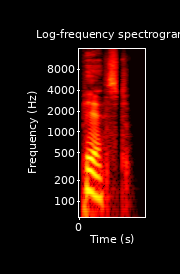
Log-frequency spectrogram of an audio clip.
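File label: "pierced", British English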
